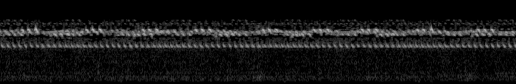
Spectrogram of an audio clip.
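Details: On a quiet European summer night, crickets in woodland keep up a nonstop shrill chorus, fast pulses layered over a sustained high tone, steady and even for the whole stretch.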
